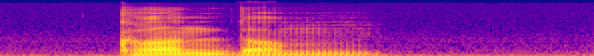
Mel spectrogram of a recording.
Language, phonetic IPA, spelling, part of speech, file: Polish, [ˈkɔ̃ndɔ̃m], kondom, noun, Pl-kondom.ogg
